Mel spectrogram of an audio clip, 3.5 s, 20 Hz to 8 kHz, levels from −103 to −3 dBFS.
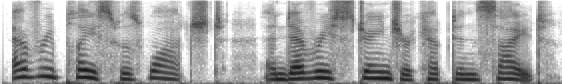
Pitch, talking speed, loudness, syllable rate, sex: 215 Hz, 170 wpm, -17 LUFS, 5.4 syllables/s, female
